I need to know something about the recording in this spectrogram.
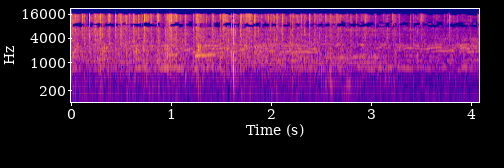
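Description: A baseball pitch smacking into a catcher's leather mitt once, about a second and a half in, a single sharp pop. Spectator chatter runs underneath.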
